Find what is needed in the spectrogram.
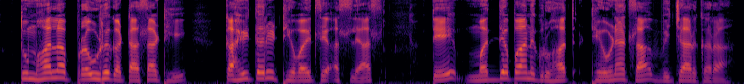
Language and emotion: Marathi, neutral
